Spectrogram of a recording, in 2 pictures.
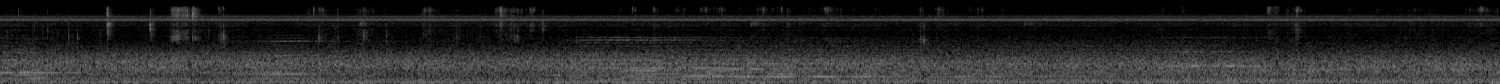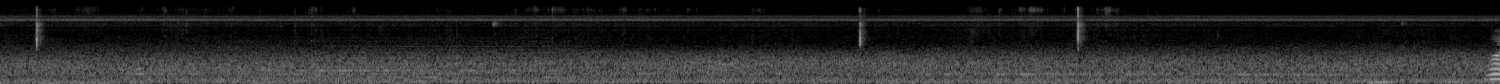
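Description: Insects trilling steadily in a high, unbroken drone, with a few sharp clicks standing out above it.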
